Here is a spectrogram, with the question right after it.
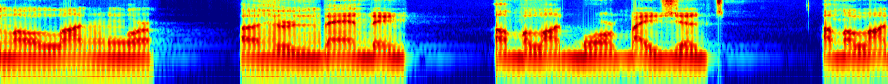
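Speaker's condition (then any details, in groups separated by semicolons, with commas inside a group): Laryngectomy; no current signs of cancer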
